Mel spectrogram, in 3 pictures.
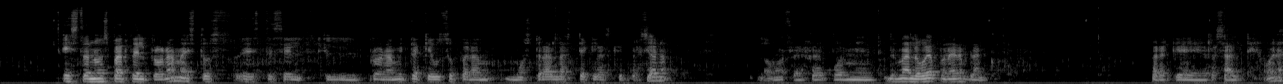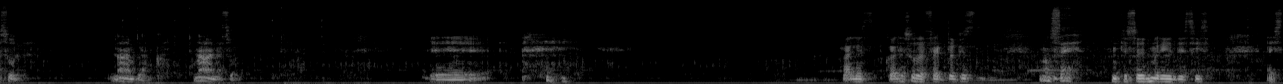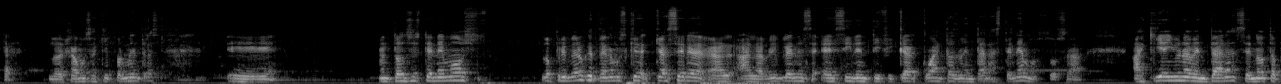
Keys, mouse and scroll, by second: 1.6 click, 8.5 right click, 10.3 click, 14.7 click, 17.3 click.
